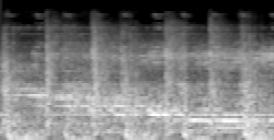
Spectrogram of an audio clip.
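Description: Wedding dance music: a davul, the large double-headed bass drum, beating a steady dance rhythm under a melody of held notes that step downward in pitch.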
